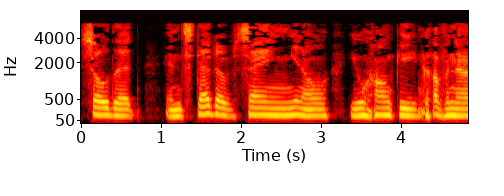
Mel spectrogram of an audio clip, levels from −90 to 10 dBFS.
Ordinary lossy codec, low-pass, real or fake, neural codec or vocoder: MP3, 24 kbps; 7.2 kHz; real; none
